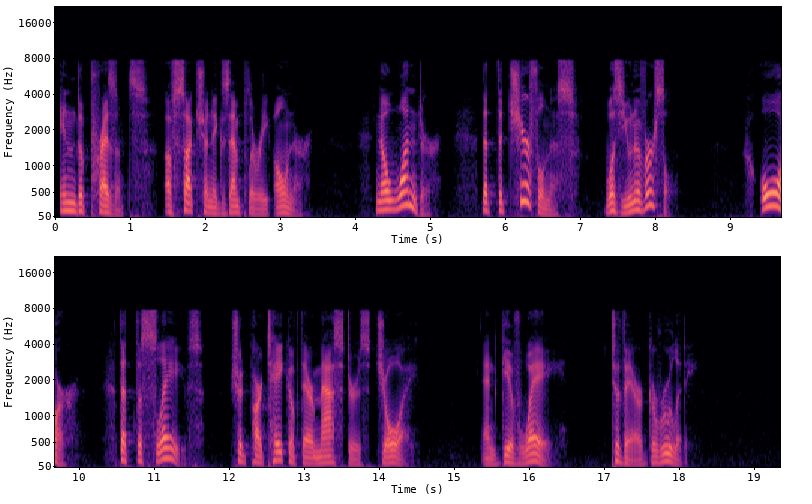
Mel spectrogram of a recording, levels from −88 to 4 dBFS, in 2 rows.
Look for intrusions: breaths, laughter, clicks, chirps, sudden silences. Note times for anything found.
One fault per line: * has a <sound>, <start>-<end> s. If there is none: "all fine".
all fine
